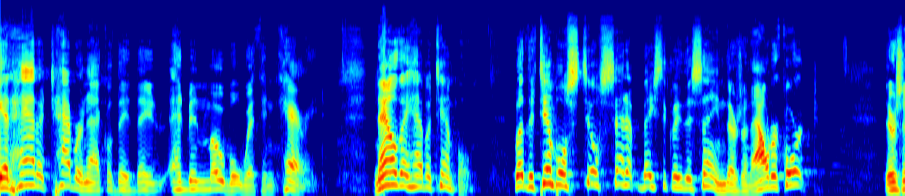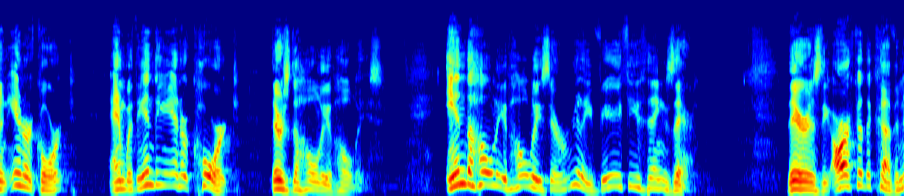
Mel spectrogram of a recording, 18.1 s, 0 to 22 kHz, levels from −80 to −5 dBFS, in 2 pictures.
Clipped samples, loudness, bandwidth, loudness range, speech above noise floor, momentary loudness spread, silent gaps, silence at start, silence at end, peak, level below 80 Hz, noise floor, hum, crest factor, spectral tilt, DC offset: under 0.1%; -23 LUFS; 15.5 kHz; 3 LU; 45 dB; 15 LU; none; 0 s; 0 s; 0 dBFS; -72 dBFS; -68 dBFS; none; 24 dB; -4.5 dB/octave; under 0.1%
